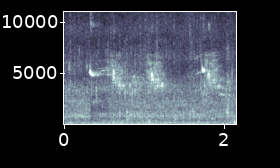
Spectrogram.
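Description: Faint background noise with two brief high chirps, about a third of a second in and again near the end.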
